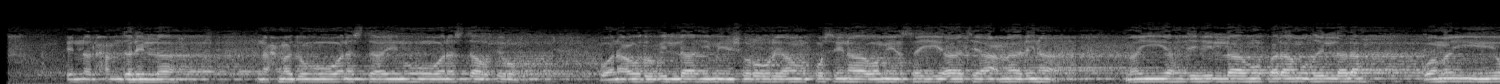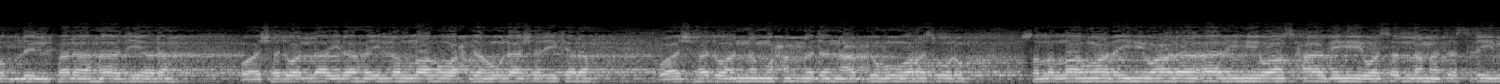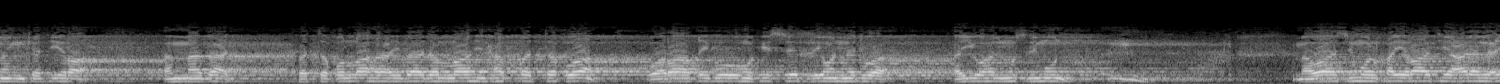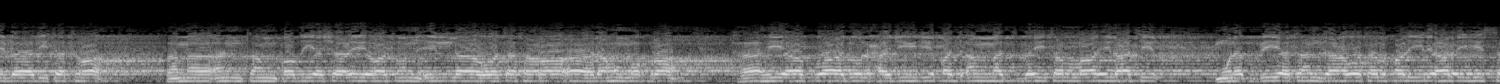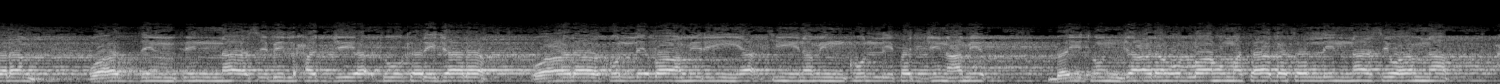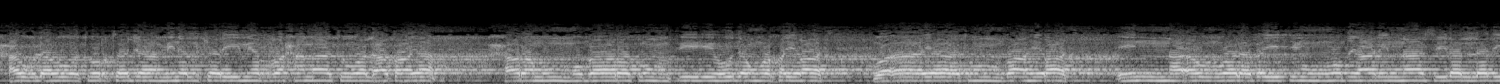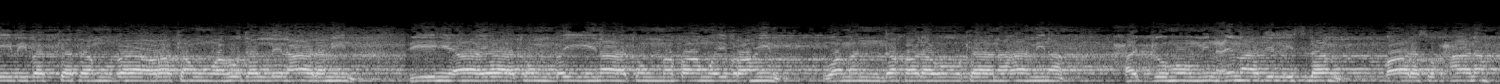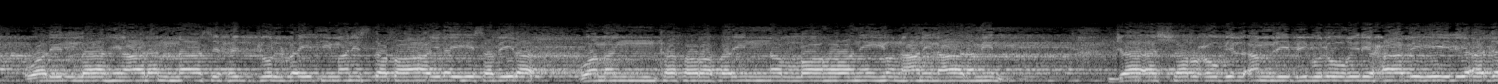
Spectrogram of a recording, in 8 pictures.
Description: تاريخ النشر ٣ ذو الحجة ١٤٢٥ هـ المكان: المسجد النبوي الشيخ: فضيلة الشيخ د. عبدالمحسن بن محمد القاسم فضيلة الشيخ د. عبدالمحسن بن محمد القاسم الحج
